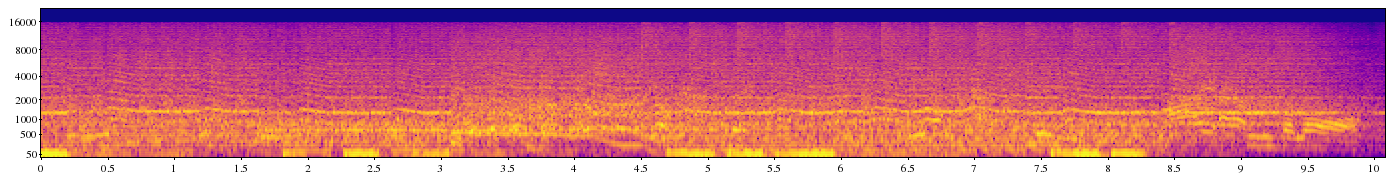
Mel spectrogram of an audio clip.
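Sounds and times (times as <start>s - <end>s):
heavy distorted kick drums: 0.0s - 8.8s
falling pitch sweep: 0.0s - 9.0s
high synth riff: 0.0s - 10.0s.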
